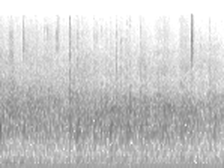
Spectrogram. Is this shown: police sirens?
no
